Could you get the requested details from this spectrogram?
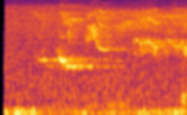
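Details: A greater racket-tailed drongo at Kalatang, Andaman, India gives a short, level whistled note, then higher swooping notes, over a low background rumble.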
